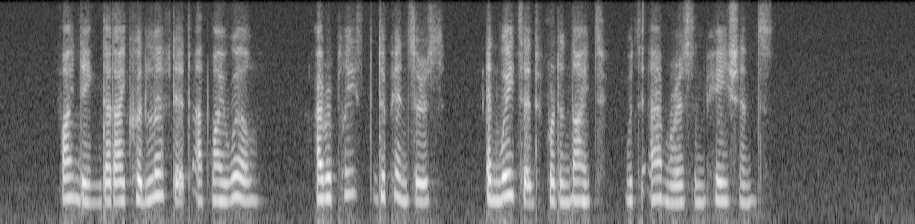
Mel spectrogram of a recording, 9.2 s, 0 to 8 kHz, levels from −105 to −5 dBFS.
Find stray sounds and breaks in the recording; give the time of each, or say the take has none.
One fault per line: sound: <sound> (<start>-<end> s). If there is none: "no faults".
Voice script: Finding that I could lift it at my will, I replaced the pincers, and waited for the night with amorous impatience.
no faults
